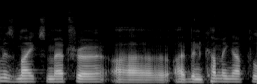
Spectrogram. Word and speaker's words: Zemetra: I'm a resident here in Lake Wildwood, have been for 2.5 years, and I'll be interviewing Mike Zemetra. Did I pronounce that right? Zemetra, yes, thank you.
